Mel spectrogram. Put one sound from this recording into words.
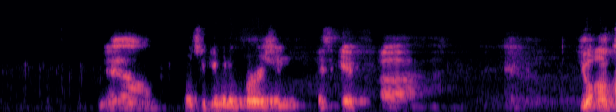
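A man talks into a microphone to an audience in a large hall.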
